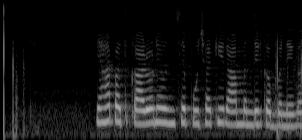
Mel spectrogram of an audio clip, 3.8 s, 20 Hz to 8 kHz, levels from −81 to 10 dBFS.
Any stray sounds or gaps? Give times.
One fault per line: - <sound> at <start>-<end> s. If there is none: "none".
none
